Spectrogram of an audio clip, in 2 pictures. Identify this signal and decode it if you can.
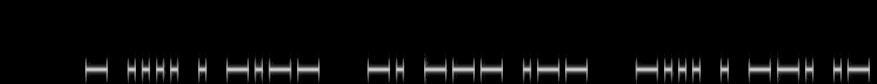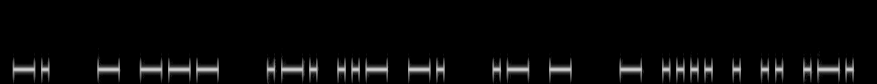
Morse code, heard as a keyed tone, about 17 wpm, 700 Hz. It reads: THEY NOW BEGAN TO RUN AT THEIR
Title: Sentences from Top 1000 Words - Review Part 5 - 17wpm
